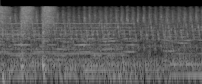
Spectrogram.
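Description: Heavy progressive krautrock band recording playing dense sustained chords over bass and drums. The regular drum hits thin out about half a second in, leaving a thick held chord texture.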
